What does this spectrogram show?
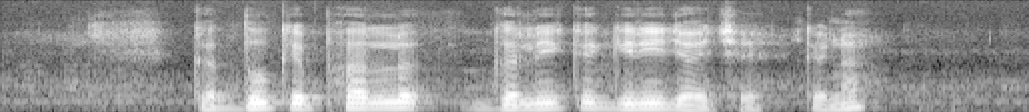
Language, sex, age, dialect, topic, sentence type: Maithili, male, 36-40, Angika, agriculture, question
